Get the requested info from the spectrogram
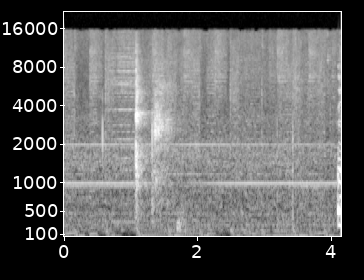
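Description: A putter strikes a golf ball on carpet with one sharp click about a second in, followed by a short, soft rustle as the ball rolls.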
